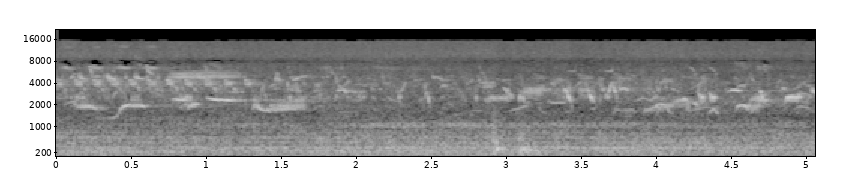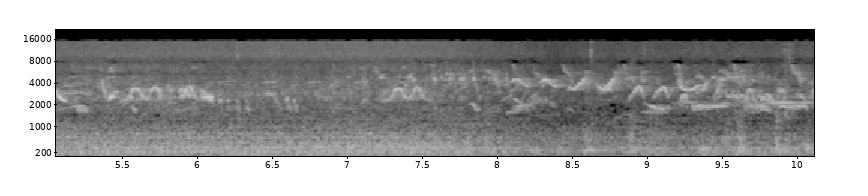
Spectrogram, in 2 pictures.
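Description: A chorus of small songbirds, many quick chirps and trills overlapping, over steady background noise.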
